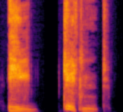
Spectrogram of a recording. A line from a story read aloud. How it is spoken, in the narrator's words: he growled at Hermione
